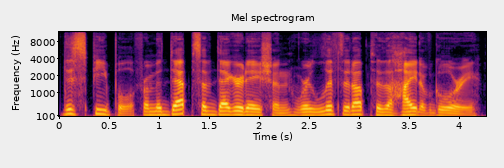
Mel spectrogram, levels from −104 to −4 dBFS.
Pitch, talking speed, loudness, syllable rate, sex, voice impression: 130 Hz, 210 wpm, -20 LUFS, 5.4 syllables/s, male, masculine, adult-like, tensed, powerful, bright, hard, clear, fluent, cool, intellectual, calm, friendly, wild, lively, slightly light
